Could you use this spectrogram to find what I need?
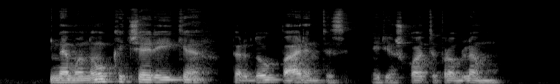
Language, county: Lithuanian, Alytus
